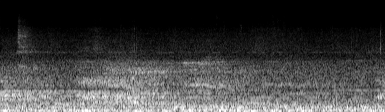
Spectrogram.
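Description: A train running, a steady rumble with faint hums over it.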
